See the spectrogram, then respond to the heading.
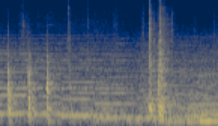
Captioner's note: knocking on door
